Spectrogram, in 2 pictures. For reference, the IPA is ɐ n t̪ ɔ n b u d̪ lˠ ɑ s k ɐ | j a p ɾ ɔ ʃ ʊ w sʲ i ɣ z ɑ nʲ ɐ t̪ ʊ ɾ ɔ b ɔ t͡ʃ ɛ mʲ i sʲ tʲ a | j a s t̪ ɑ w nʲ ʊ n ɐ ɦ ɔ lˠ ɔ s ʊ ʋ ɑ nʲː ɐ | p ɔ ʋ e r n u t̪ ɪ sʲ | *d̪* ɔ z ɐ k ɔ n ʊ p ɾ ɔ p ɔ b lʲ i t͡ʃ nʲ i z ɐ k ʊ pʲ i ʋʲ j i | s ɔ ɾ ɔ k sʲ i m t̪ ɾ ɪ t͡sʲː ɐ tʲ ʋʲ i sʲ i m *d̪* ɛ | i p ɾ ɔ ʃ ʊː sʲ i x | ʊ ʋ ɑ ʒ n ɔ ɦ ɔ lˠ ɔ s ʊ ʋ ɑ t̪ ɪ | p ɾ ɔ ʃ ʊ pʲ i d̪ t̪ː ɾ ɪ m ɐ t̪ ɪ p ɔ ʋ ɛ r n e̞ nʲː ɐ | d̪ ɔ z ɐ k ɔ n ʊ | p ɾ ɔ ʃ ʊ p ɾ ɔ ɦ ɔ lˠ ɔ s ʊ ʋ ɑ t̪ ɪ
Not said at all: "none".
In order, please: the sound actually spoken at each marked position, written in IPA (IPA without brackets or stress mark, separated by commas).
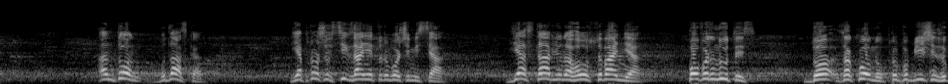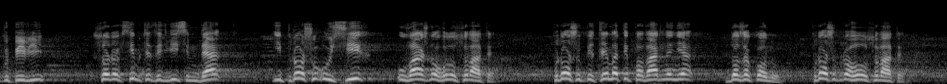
d̪, d̪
